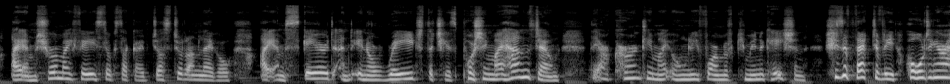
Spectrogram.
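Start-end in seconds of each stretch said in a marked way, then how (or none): none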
